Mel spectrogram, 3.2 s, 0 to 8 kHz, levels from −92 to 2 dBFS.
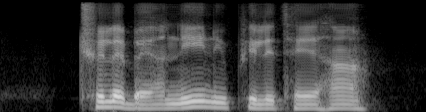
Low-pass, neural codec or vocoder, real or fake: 7.2 kHz; codec, 16 kHz, 0.7 kbps, FocalCodec; fake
